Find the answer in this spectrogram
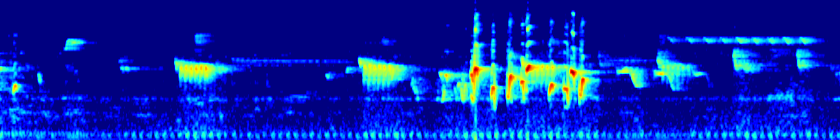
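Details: Caged decoy bulbul in doubled style: two short burry phrases a couple of seconds apart, then a loud cascade of rich, fluty chortled notes, fading into thin high whistles.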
